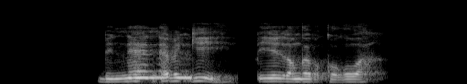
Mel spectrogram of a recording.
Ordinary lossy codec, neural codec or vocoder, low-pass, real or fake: MP3, 48 kbps; codec, 16 kHz, 8 kbps, FunCodec, trained on LibriTTS, 25 frames a second; 7.2 kHz; fake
